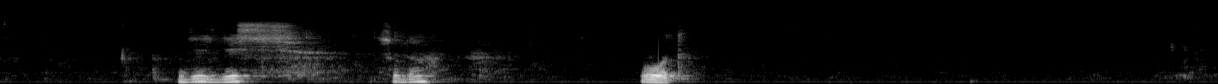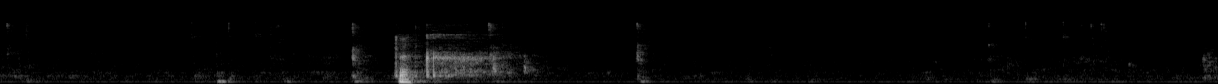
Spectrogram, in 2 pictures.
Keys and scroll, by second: 11.7 F9.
